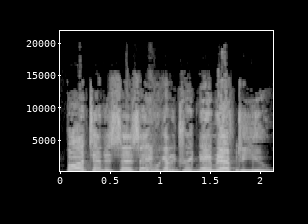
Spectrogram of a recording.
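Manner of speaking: high-pitched joking radio host; car radio host. Acted. Car show host telling a caller a joke, high hammy voice. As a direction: play the jokey call-in car show host. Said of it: "This is Click".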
